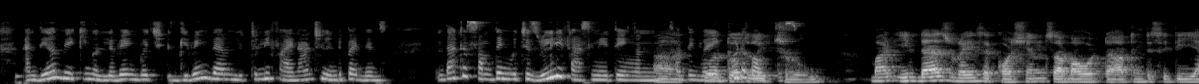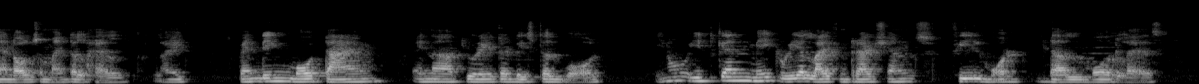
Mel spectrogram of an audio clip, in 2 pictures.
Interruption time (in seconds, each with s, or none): 6.5 s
